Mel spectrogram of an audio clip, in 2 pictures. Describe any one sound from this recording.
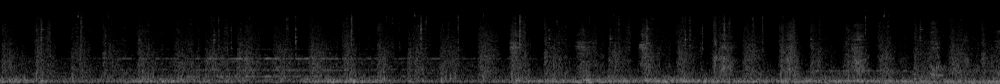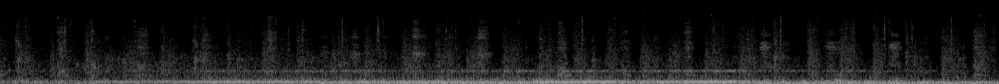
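Footsteps crunch quickly through soft sand.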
